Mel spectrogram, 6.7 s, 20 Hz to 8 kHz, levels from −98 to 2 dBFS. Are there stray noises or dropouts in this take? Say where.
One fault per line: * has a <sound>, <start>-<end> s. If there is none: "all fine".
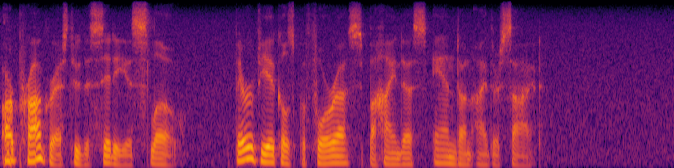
all fine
